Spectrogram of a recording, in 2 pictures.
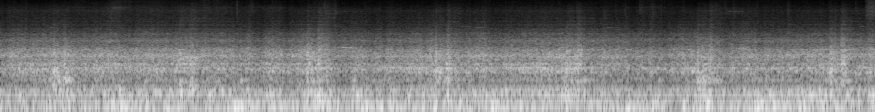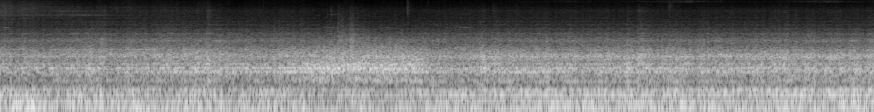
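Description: Train wheels click over rail joints.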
